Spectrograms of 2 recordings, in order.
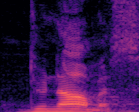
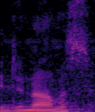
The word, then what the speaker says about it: dunamis: the energy the power Dunamis is a word in Greek that means yes Dunamis yeah did I say Dunamis put the accent on the wrong syllable or me Oh anyway that's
